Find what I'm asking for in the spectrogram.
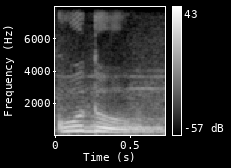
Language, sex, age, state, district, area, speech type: Maithili, female, 45-60, Bihar, Supaul, rural, read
